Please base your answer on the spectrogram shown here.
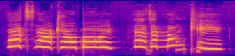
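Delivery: squeaky giggly princess; giggling princess. A narrator's reading. Child in princess costume giggling at the party. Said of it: "giggled a princess".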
